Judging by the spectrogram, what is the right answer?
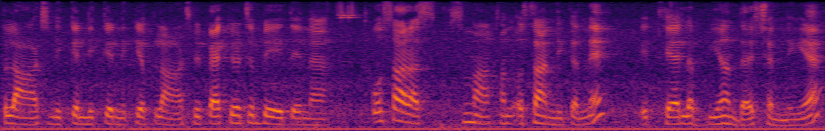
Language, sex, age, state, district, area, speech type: Dogri, female, 30-45, Jammu and Kashmir, Jammu, urban, spontaneous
